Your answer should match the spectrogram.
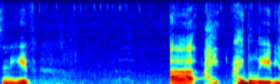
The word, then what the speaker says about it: Niamh: This is the Neve sweater scarf. It's an Irish name, so it will be spelled I believe N A I M H. It's pronounced Neve.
